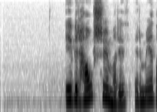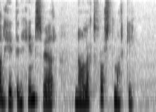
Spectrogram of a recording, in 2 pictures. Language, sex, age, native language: Icelandic, female, 30-39, Icelandic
